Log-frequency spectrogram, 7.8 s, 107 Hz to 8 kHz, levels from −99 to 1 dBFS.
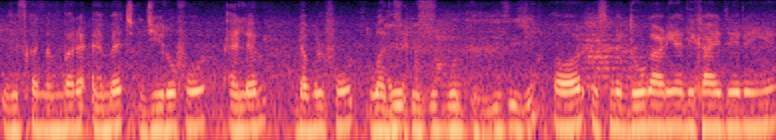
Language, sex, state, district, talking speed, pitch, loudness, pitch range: Hindi, male, Maharashtra, Mumbai Suburban, 145 wpm, 155 Hz, -15 LUFS, 145-160 Hz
